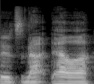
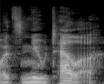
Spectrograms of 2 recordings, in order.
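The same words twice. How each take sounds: First: Nutella said as NUT-ella; first vowel of Nutella as in "nut"; nut pronunciation. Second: Nutella said as new-TELL-uh; first vowel of Nutella as in "new"; new pronunciation. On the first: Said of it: "I always pronounced it". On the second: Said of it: "how to pronounce Nutella". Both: Retold or imitated.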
